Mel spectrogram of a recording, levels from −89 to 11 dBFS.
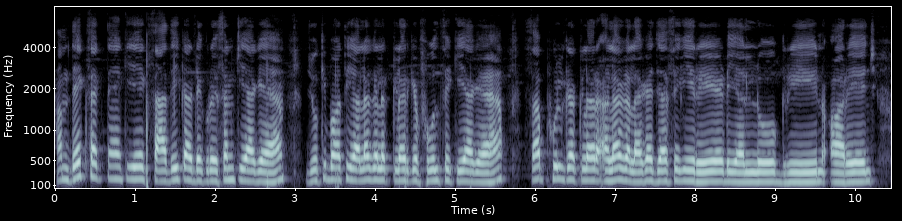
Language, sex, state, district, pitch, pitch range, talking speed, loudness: Hindi, male, Jharkhand, Garhwa, 175 Hz, 160-190 Hz, 210 wpm, -13 LUFS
